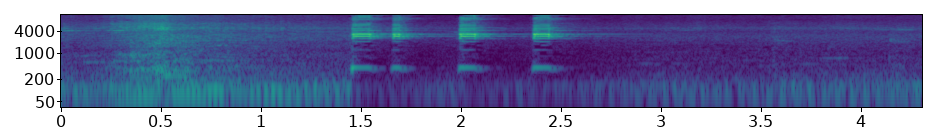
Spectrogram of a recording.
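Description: Honda Beat scooter beeping four short, loud times in quick succession. Just before, a brief rush of noise about half a second in.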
